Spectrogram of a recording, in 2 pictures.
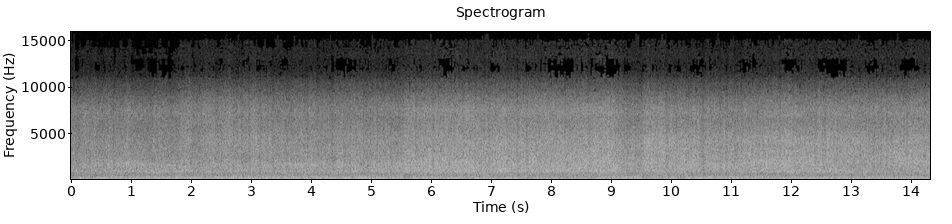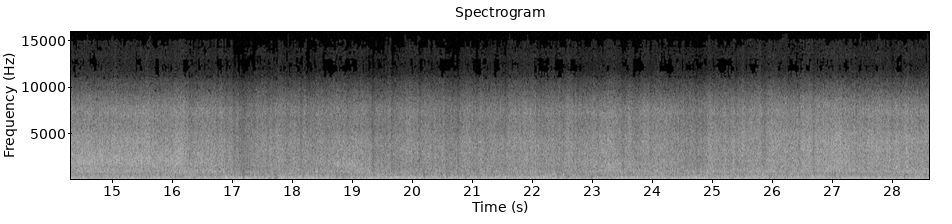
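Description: Steady rumble and hiss of a car driving: tyre and wind noise, even throughout with no breaks.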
